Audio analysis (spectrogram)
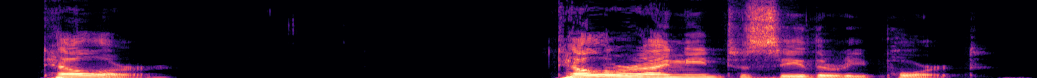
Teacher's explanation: when we are reducing her, we don't pronounce the H and we just say and when it's combined with tell, we say tell her.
